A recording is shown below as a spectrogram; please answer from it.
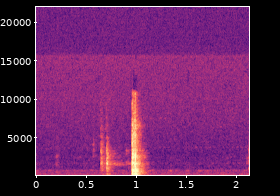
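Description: A faint tick, then one sharp click about a second in: the LED light bar snapping onto its magnetic mounting strip under the cabinet.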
